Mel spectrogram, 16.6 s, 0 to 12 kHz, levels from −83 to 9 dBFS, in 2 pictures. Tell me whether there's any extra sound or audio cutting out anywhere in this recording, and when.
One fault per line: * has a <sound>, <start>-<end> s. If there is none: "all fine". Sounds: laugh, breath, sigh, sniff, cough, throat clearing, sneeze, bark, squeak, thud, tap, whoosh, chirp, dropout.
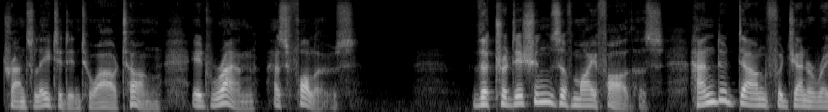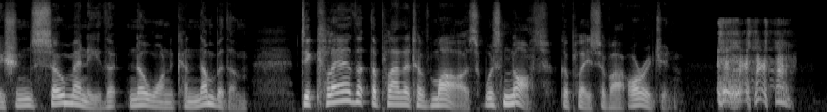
* has a throat clearing, 15.4-16.3 s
